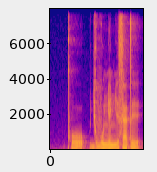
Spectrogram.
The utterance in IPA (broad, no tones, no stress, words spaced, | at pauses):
kʰo | ɟovoɲæ ɲesæt̪e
